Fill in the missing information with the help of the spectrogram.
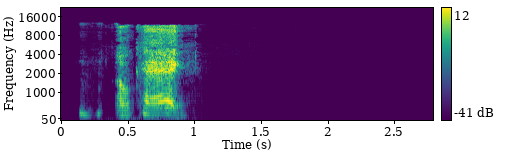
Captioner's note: chuckles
